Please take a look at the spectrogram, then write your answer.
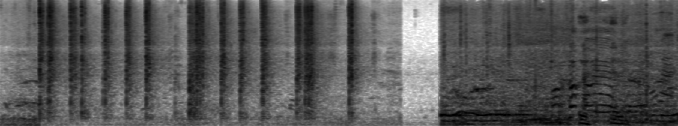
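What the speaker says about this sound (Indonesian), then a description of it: "dengan anak-anak yang bermain petasan" Firecrackers set off by children during Lebaran celebrations in a village pop in a quick series of about a dozen sharp bangs, followed after a brief gap by louder crowd and voice noise.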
